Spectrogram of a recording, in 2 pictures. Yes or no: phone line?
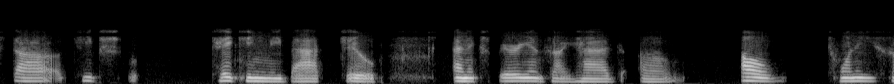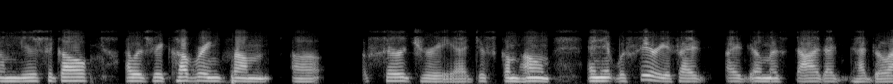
yes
